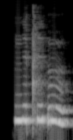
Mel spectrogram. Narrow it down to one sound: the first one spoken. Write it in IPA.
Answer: ŋ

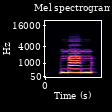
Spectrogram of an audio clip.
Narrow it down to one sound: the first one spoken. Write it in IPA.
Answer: m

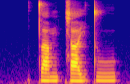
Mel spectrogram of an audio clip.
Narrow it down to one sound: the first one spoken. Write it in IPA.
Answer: t̪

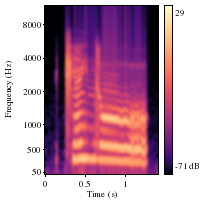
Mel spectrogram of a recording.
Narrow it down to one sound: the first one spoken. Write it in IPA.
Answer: t͡ʃ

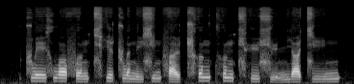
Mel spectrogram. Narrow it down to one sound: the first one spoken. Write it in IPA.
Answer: ʈ͡ʂ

